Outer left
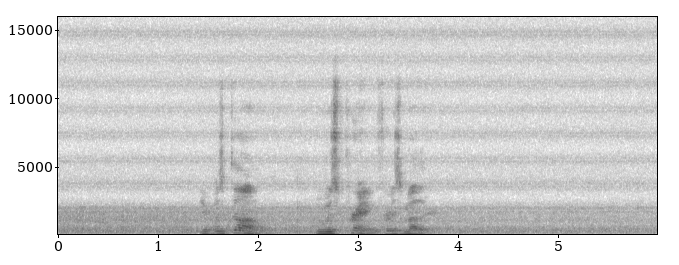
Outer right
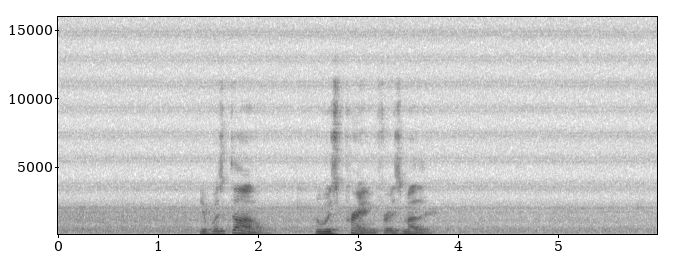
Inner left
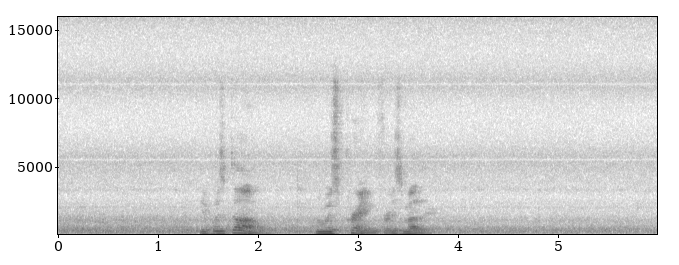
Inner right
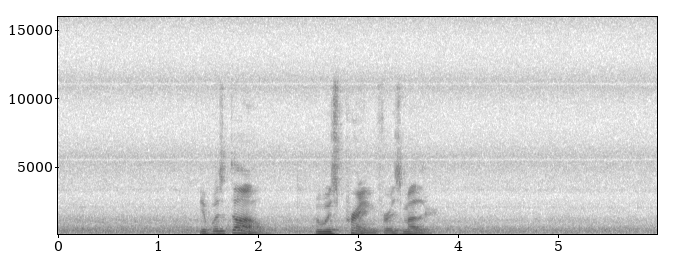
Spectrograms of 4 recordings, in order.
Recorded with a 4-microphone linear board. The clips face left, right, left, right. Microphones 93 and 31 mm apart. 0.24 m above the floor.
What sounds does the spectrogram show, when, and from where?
1.4 s a man speaking: 55° right (ahead or behind), 2.5 m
